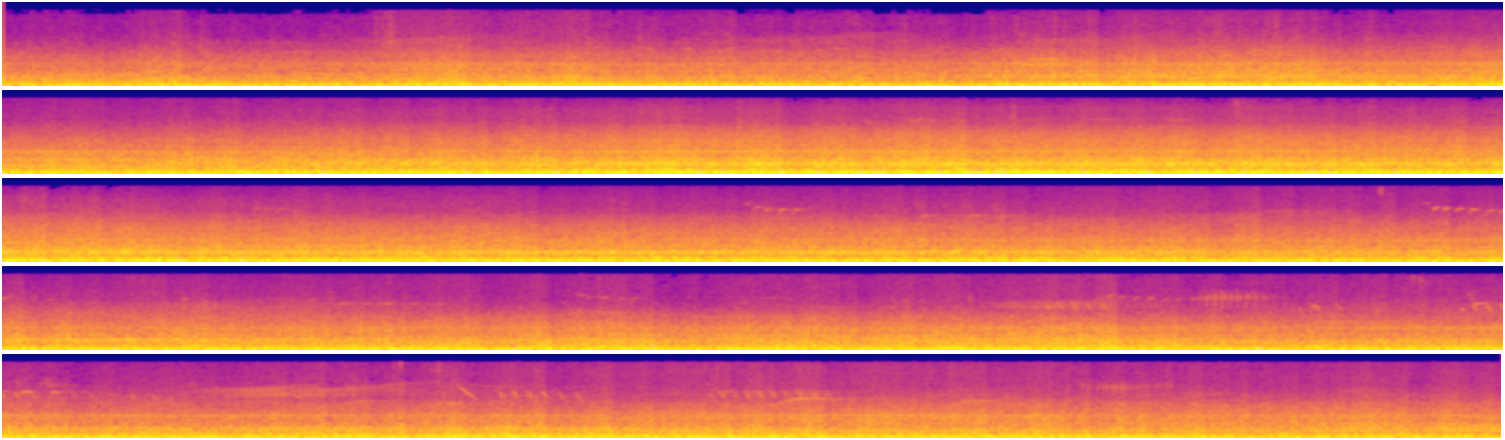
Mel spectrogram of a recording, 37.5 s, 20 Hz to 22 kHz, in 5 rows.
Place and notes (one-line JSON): {"title": "ESAD.CR - PIAPLACE1", "date": "2014-02-26 17:16:00", "description": "Recorded in exterior with ZoomH4, in stereo (x/y) close to air/ventilation thing. Use of headphones advised.", "latitude": "39.39", "longitude": "-9.14", "timezone": "Europe/Lisbon"}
